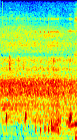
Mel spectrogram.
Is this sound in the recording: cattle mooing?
no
